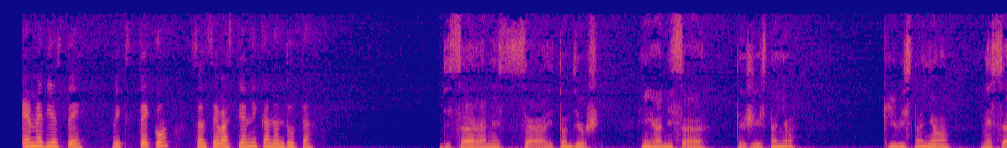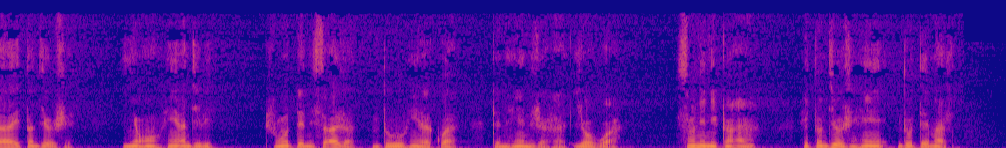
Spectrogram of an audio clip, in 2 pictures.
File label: mixtec diagnostic spanish mexico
